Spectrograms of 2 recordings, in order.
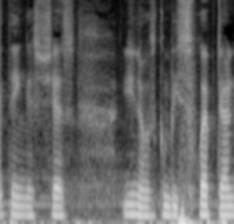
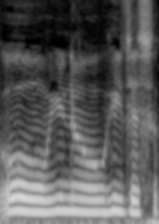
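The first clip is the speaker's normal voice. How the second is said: mock crying, higher; 5 semitones higher than usual. Imitating the accused person's reaction after being confronted: imitating someone crying. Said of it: "crying, like".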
